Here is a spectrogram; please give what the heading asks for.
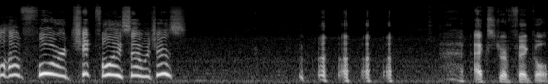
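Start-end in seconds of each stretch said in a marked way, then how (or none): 0.0-1.9 squeaked out, high pitched and swooping. Speaker placing a food order in a Mickey Mouse voice. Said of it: "order in my Mickey Mouse voice".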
